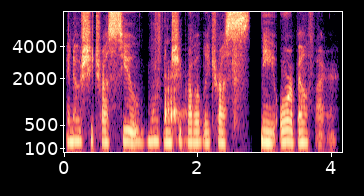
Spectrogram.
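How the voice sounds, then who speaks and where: Female, mid-pitched and gravelly, careful diplomatic phrasing, improvised roleplay conversation. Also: completely flat delivery, moderate pace, no echo. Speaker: roleplayer playing a court leader.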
